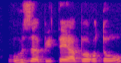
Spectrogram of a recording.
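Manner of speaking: pitch rising at the end on Bordeaux. Explaining French questions to learners, demonstrating rising question intonation. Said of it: "You just raise your voice".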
